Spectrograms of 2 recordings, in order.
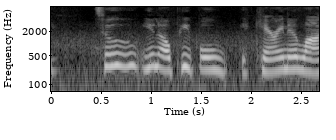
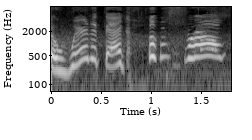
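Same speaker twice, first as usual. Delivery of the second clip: high-pitched question breaking into laughter; laughing disbelief, voice shooting up; busted out laughing; 12 semitones higher, 4 dB louder than usual. Retold or imitated. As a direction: retell it while cracking up. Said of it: "I just busted out laughing".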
